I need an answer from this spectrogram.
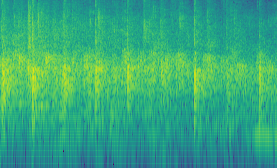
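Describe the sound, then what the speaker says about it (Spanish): A crowd applauding steadily, dense clapping with a few sharper individual claps standing out, fairly close and loud throughout. "Un aplauso para Natalia."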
